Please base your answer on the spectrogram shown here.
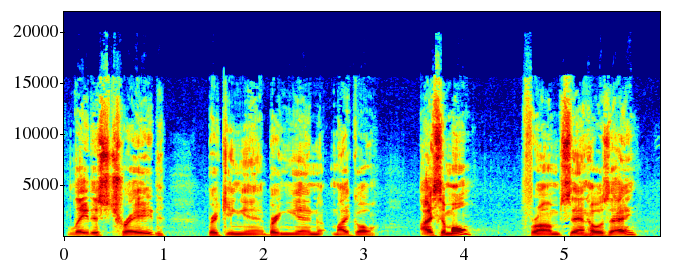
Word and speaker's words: Eyssimont: trade, bringing in Michael Eyssimont from San Jose, or Eyssimont, according to the pronunciation guide. That's what it is, but the pronunciation guide isn't always correct, I've learned.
